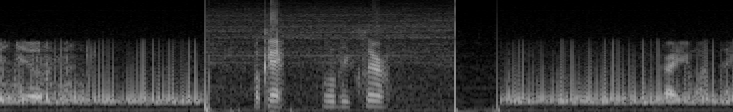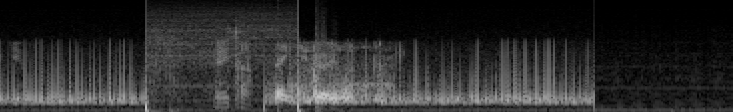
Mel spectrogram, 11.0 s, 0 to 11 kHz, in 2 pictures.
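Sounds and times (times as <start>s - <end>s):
faint steady hum: 0.0s - 11.0s
radio hiss with crackles: 0.0s - 11.0s
radio click: 0.6s - 10.0s.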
